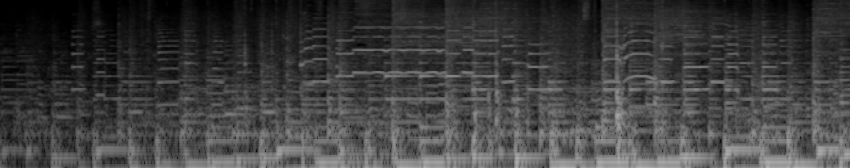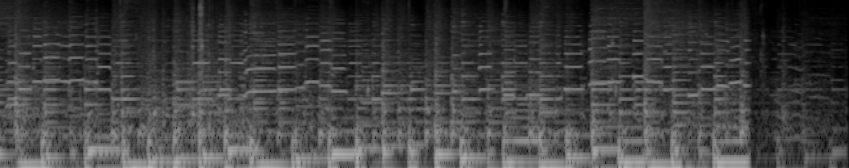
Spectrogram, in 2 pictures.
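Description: Background music: an upbeat jazzy instrumental with horns and a drum kit keeping a steady beat.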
